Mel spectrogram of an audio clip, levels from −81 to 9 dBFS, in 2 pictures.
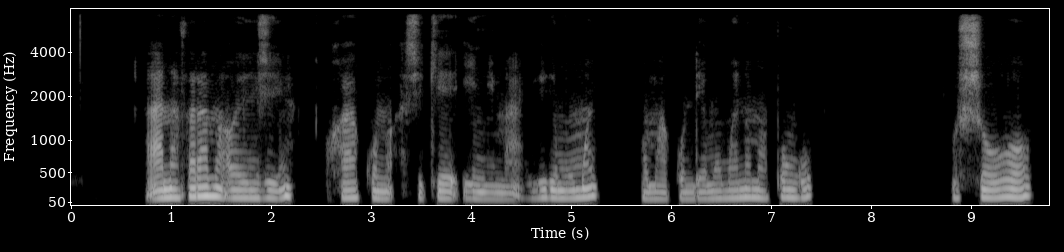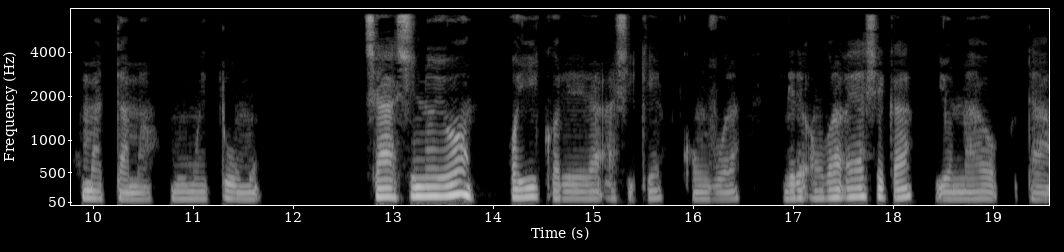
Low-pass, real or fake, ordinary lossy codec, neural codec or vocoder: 7.2 kHz; real; MP3, 48 kbps; none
